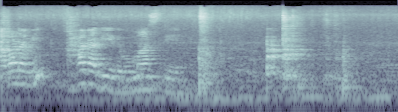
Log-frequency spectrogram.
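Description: A metal lid clinks onto a pan.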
